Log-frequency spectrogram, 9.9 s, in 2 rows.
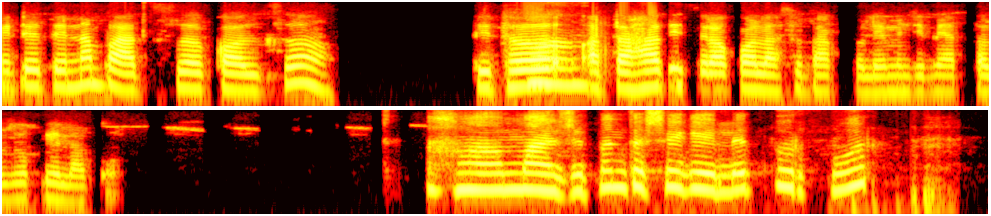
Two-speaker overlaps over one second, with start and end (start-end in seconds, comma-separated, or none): none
